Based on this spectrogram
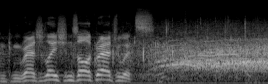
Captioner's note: applause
